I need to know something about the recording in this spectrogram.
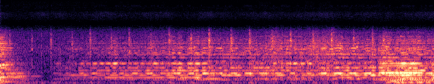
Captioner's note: ticking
